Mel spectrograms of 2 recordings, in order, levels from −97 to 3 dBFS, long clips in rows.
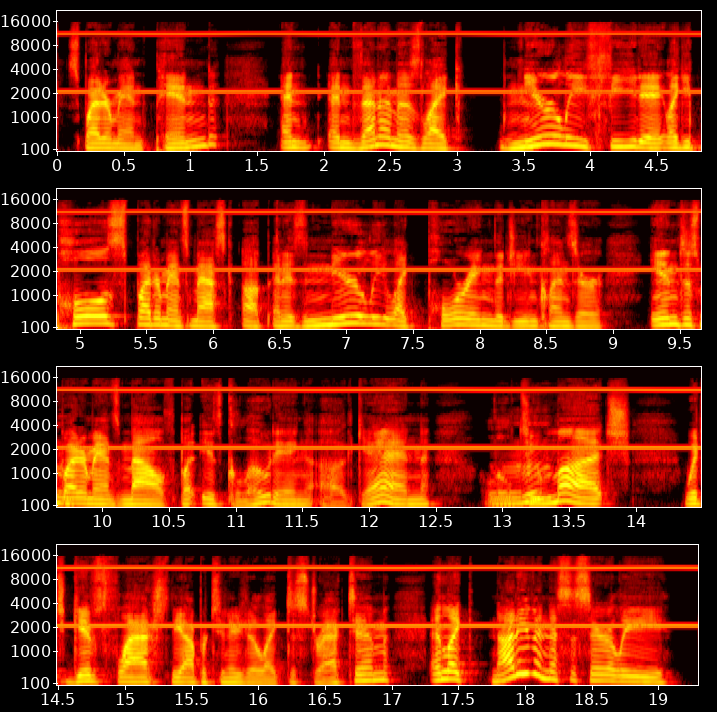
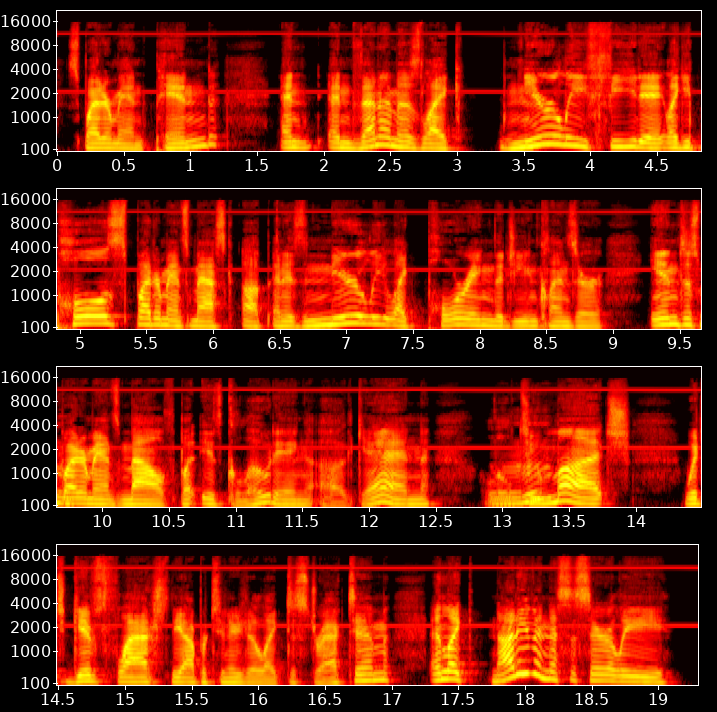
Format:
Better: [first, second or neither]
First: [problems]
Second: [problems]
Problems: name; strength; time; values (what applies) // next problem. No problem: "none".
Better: second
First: high-pitched whine; loud; throughout; 2 kHz, 7 dB below the speech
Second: high-pitched whine; faint; throughout; 2 kHz, 25 dB below the speech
